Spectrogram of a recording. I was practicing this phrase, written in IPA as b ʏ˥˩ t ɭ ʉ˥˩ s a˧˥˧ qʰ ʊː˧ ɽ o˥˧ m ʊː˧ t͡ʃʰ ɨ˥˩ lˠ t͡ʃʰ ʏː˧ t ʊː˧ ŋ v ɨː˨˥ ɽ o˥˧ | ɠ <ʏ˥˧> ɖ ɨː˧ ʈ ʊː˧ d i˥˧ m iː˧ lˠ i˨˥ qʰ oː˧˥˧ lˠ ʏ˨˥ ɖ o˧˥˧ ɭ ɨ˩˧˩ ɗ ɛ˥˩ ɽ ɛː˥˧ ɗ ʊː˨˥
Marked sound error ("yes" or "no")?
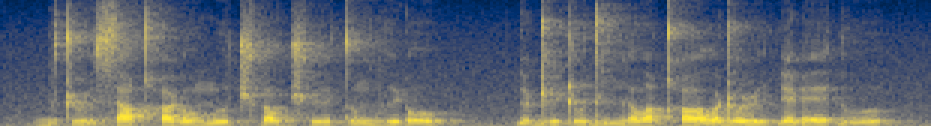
yes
